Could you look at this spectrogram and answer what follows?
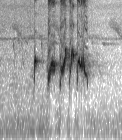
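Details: Red-whiskered bulbul song used to help young birds learn: one clear phrase of five lilting whistled notes, rising and falling, under a second long.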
